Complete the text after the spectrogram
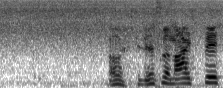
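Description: A man speaks close by in a calm voice.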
